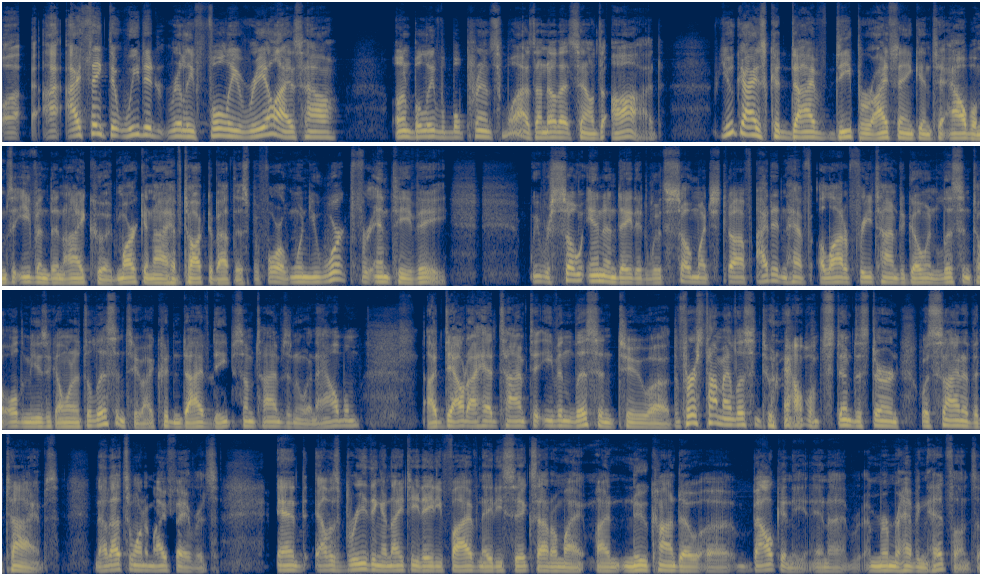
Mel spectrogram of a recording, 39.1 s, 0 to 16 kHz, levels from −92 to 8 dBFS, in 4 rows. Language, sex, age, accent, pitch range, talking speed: English, male, 50-69, American, 110-135 Hz, 205 wpm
